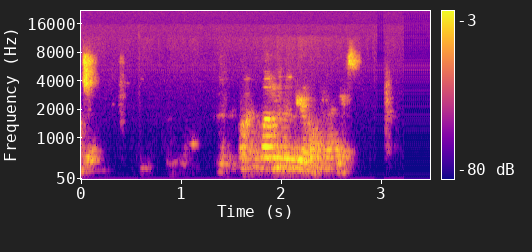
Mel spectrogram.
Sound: people mumbling

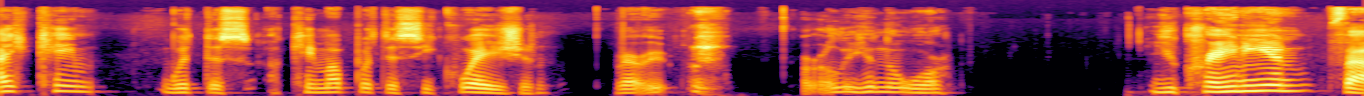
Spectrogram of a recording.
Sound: cough

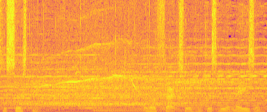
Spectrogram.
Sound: cheering

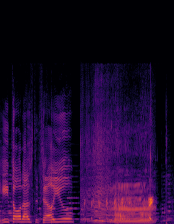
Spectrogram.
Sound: laughing

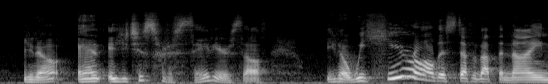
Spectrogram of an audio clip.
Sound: none

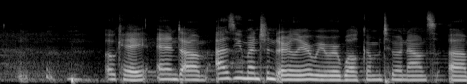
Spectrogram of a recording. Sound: voiceover

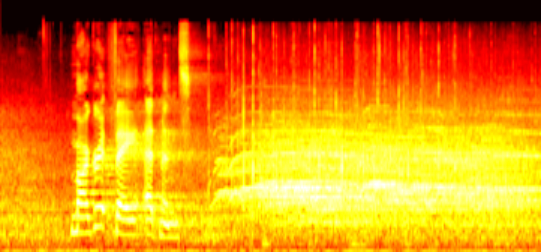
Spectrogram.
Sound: audience cheers and applauds

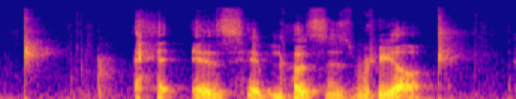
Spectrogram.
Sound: snap!; snap!

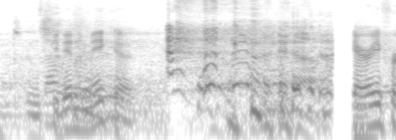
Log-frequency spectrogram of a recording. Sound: laughing

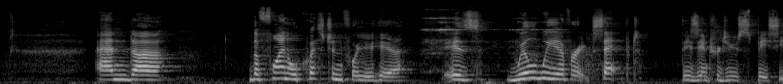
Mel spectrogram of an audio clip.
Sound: bell rings

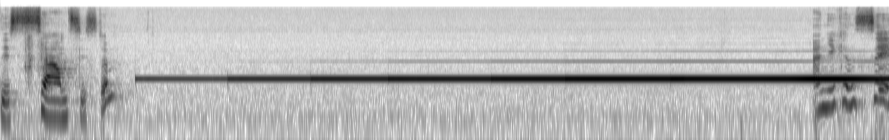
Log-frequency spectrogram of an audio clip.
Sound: beeping tone

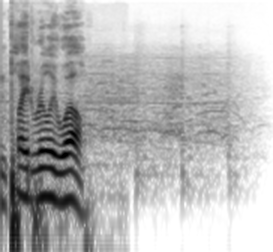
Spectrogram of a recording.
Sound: cheering

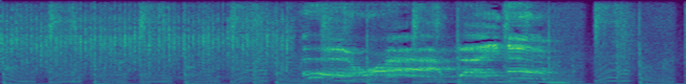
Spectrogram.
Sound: electricity crackling

